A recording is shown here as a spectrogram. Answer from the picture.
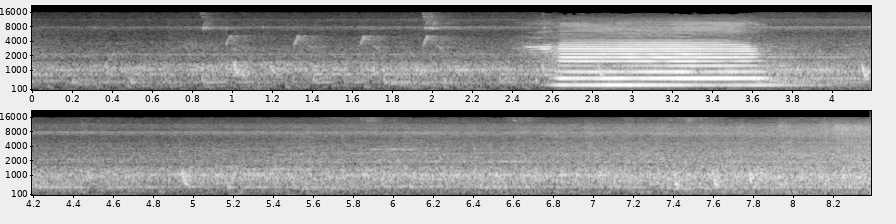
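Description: EMU train approaching and sounding its horn in one long blast of about a second, a little over two and a half seconds in. The noise of the oncoming train grows steadily louder.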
